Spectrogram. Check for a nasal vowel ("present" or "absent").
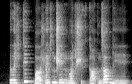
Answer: present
